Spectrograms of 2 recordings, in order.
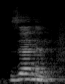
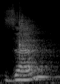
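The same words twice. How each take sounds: First: Zanb said as za-neb; added vowel. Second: Zanb as one beat, no added vowel; one syllable. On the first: Teacher compares for learners, easier two-syllable zanb. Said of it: "Isn't it easier". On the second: Teacher compares for learners, bare one-syllable zanb. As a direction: close straight from n to b in zanb. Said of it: "Isn't it easier than just zanb?". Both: Shown as a demonstration.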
